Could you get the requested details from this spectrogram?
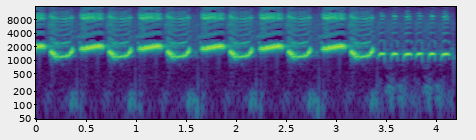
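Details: Indonesian White-rumped shama night-lure song for contest training: a series of rich whistled phrases that curl down and back up, then a quick run of short even notes.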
